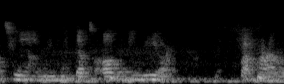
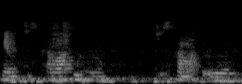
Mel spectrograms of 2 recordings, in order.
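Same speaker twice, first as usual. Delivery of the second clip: nice, calm, gentle, soft coaxing tone; 5 dB quieter than usual. Retelling how a man told a woman to come out of the room, imitating a nice calm soft voice. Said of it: "He was saying it in a nice, calm, soft voice".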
